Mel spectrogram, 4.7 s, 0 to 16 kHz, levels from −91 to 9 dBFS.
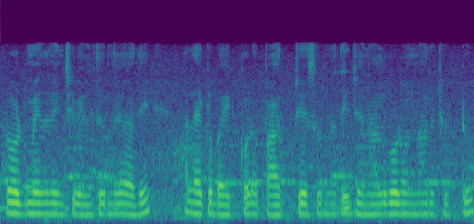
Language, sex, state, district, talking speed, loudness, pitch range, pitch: Telugu, female, Andhra Pradesh, Manyam, 190 wpm, -19 LUFS, 165-175 Hz, 170 Hz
